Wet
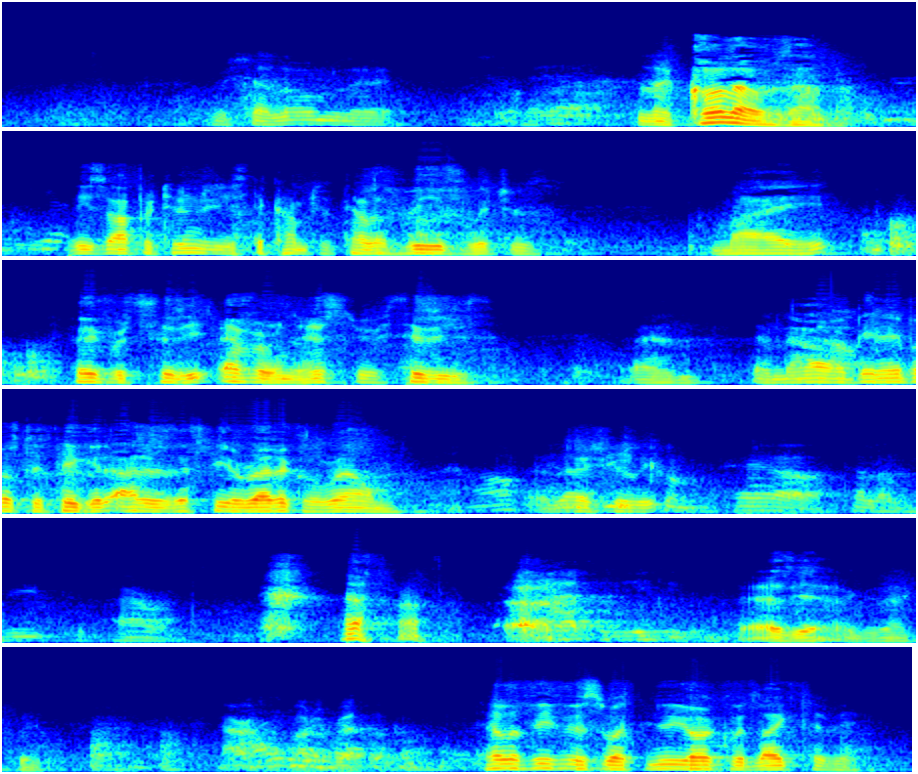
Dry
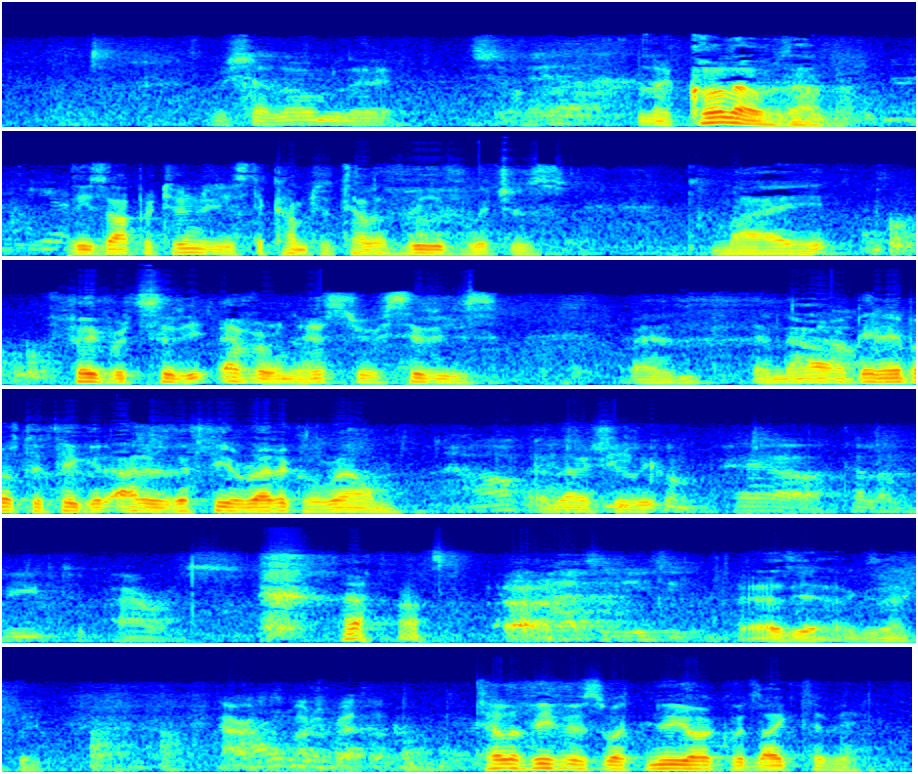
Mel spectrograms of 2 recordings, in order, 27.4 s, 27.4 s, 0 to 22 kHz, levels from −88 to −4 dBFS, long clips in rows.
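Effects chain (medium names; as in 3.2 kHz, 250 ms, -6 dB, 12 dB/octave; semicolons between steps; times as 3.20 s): level-controlled noise filter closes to 520 Hz, open at -20 dBFS; random-step tremolo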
